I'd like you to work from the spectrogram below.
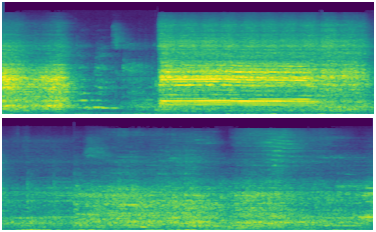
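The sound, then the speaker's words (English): A toy train set chugs along, then lets out a loud, sustained whistle for a few seconds before settling back into a steady rolling clatter with faint voices underneath. “It's a cool train set though.”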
